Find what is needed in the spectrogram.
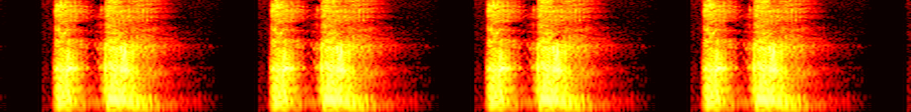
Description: Description: Throat clearing sound. Clear throat, short, male, fifty year old.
